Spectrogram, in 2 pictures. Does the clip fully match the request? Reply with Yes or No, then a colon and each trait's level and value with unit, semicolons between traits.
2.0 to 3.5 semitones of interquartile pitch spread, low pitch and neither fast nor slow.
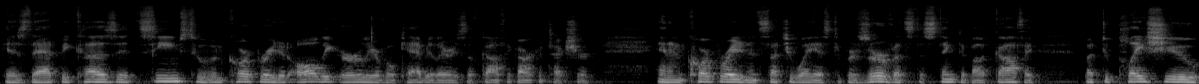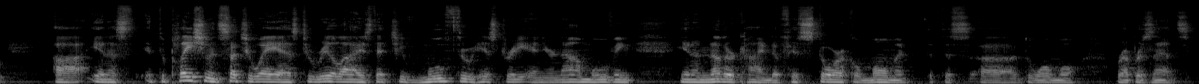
Yes: average, 2.8 semitones; low, 110 Hz; average, 165 wpm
